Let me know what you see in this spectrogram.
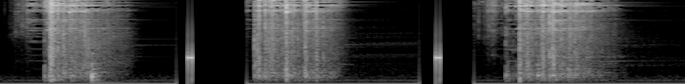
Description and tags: Cultery Drop
sink, water, stereo, empty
